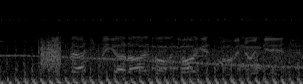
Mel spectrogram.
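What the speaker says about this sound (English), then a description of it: "Somehow only 1 star despite having this attack helicopter and shooting missiles" An attack helicopter flying in GTA 5, its rotor chopping steadily in a fast rhythmic thud, while a voice talks faintly over it.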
